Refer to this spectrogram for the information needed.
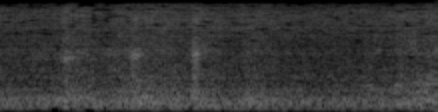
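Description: air conditioner hum

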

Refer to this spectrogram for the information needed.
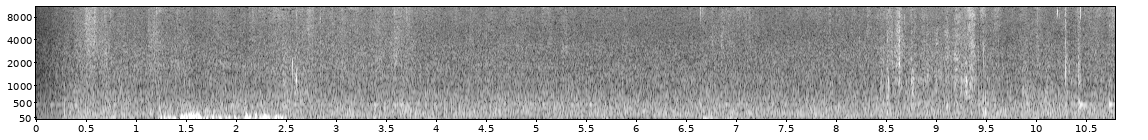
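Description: wind blowing outdoors

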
